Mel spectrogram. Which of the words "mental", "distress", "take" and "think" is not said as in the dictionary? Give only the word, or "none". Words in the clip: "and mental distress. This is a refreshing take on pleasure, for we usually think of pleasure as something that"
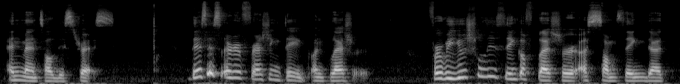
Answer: none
